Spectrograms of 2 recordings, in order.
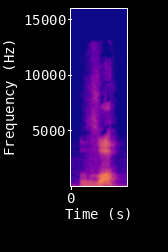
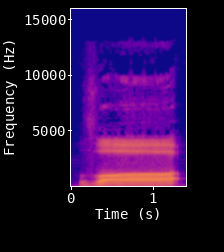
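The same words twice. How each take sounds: First: Dha cut short, ah not held; short letter sound. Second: Dha with the ah pulled long and level; extended letter sound. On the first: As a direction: give Dha one brief back ah. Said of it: "initial sound of the letter". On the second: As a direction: pull dha out on a sustained back ah. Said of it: "speaking of the extension". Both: Shown as a demonstration.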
